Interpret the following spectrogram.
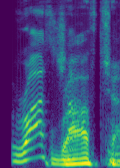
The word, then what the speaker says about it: Rothschild: Rothschild.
